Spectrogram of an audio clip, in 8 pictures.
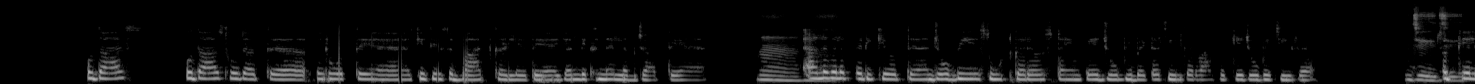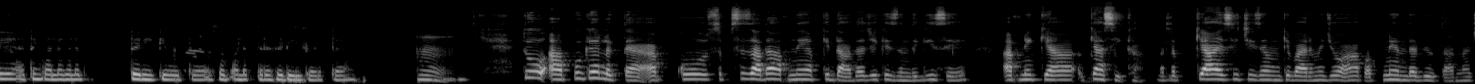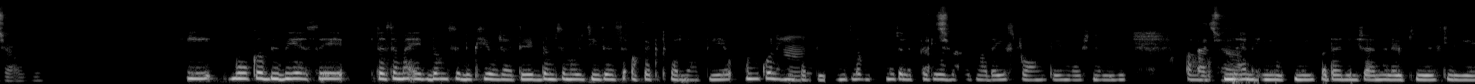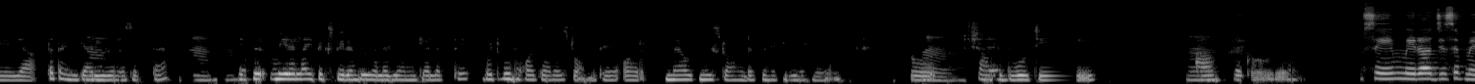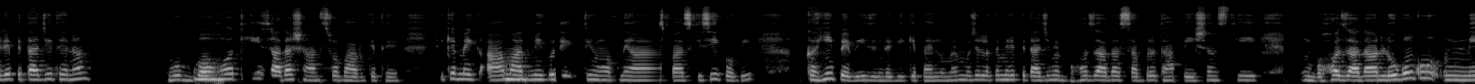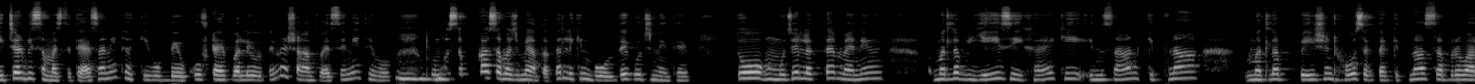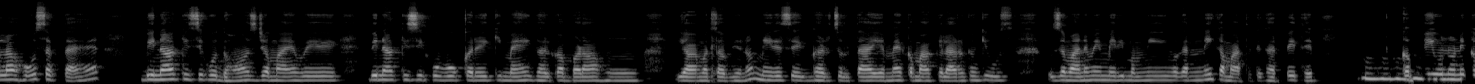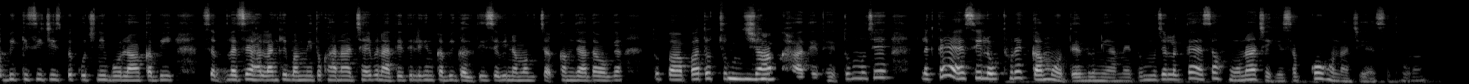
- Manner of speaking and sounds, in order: other background noise; in English: "सूट"; in English: "टाइम"; in English: "बेटर फ़ील"; in English: "आई थिंक"; other noise; in English: "डील"; tapping; in English: "अफेक्ट"; in English: "स्ट्रॉन्ग"; in English: "इमोशनली"; in English: "रीजन"; horn; in English: "लाइफ़ एक्सपीरियंसेस"; in English: "बट"; in English: "स्ट्रॉन्ग"; in English: "स्ट्रॉन्ग डेफ़िनेटली"; unintelligible speech; in English: "सेम"; in English: "पेशेंस"; in English: "नेचर"; in English: "टाइप"; in English: "पेशेंट"; in English: "यू नो"
- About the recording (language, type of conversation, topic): Hindi, unstructured, जिस इंसान को आपने खोया है, उसने आपको क्या सिखाया?
- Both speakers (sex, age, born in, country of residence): female, 20-24, India, India; female, 50-54, India, United States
